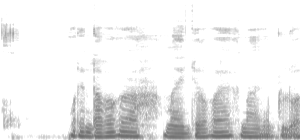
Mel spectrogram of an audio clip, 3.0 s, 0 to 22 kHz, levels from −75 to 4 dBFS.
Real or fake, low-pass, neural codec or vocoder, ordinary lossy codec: fake; 19.8 kHz; vocoder, 48 kHz, 128 mel bands, Vocos; none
